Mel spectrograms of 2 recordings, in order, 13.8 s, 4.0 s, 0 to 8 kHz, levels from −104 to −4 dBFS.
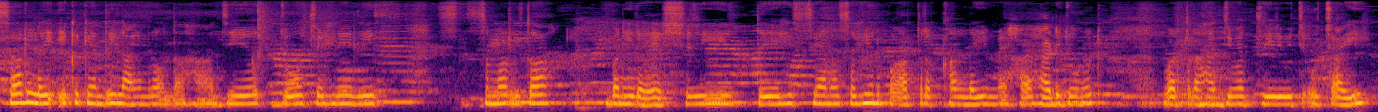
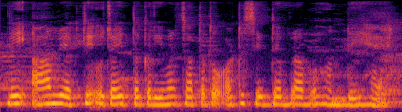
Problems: constant background noise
